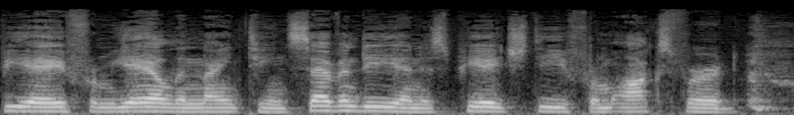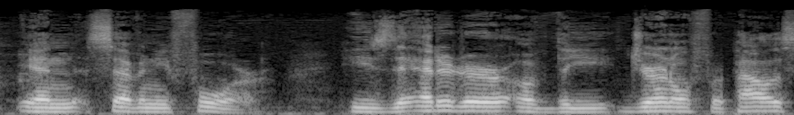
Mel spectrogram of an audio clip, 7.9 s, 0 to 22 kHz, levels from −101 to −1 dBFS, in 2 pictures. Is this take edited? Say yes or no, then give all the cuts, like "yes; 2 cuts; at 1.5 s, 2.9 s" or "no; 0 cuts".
no; 0 cuts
